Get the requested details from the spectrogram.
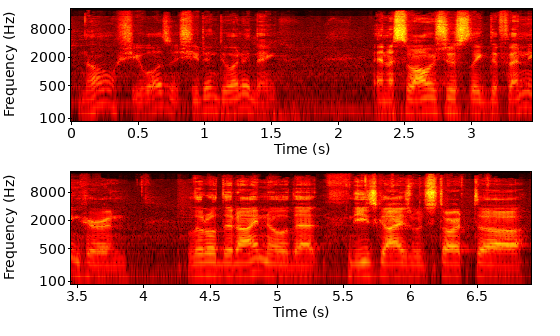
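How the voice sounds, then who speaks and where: A man's voice: mid-range voice, a little fast, music in the background. A man hosting a casual chat, easygoing and asking questions. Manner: easygoing, laughs along, asks questions. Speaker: host.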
